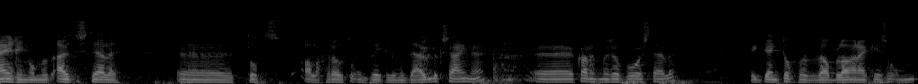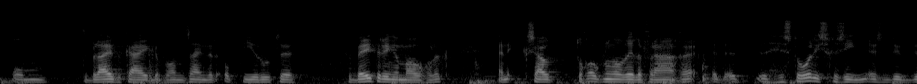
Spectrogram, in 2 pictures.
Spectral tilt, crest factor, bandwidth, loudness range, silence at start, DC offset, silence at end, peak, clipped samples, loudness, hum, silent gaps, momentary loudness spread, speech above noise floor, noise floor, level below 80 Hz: -6.5 dB/octave; 20 dB; 8.2 kHz; 3 LU; 0 s; under 0.1%; 0 s; -22 dBFS; under 0.1%; -43 LUFS; none; none; 11 LU; 25 dB; -67 dBFS; -62 dBFS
